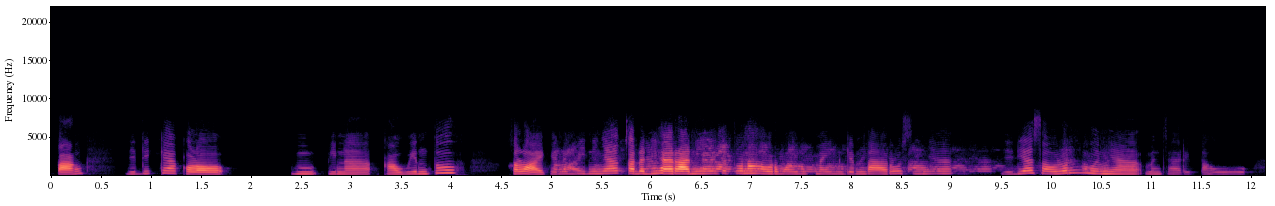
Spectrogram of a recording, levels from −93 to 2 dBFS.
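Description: Speech with a feedback echo between two devices from 4.69 s to 10.92 s. Each phrase comes back roughly every 0.4 s as a thinner, ringing copy, up to about 12 dB below the voice, because a nearby device replays the call into a live microphone. A spectrogram shows regularly spaced, fainter duplicates trailing each syllable.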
